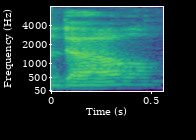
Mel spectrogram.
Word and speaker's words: 道: is the tradition of the dao so this is the modern mandarin pronunciation of this character that character is an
